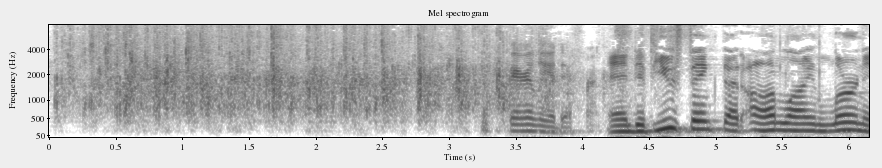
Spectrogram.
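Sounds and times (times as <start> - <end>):
audience applause: 0.0 - 4.6
speech: 3.4 - 6.1.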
